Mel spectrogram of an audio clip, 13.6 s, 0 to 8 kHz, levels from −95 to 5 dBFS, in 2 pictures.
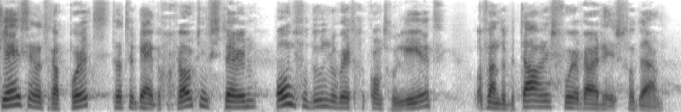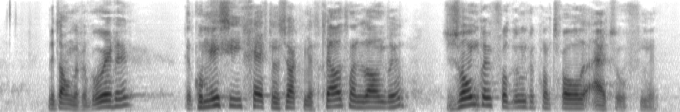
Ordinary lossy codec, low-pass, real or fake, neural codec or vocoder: none; none; fake; codec, 16 kHz, 2 kbps, FreqCodec, larger model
